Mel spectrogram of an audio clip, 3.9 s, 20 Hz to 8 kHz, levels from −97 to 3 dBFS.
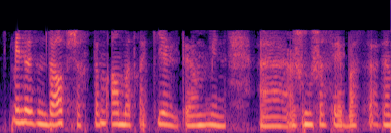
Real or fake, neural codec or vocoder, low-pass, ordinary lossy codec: real; none; 7.2 kHz; AAC, 16 kbps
